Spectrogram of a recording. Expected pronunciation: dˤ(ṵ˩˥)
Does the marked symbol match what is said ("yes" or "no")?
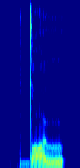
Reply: yes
